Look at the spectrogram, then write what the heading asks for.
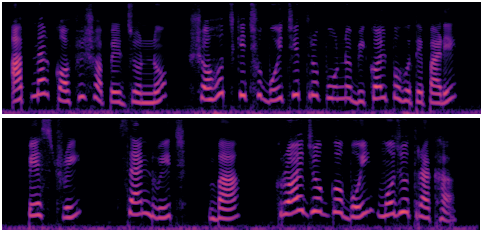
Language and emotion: Bengali, neutral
